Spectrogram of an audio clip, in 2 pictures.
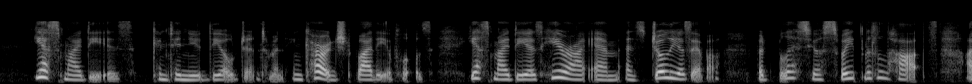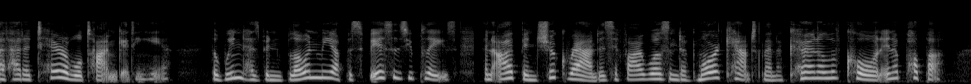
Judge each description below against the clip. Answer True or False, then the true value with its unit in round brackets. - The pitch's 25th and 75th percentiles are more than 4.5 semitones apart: True (4.9 semitones)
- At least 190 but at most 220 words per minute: True (205 wpm)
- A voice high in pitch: True (240 Hz)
